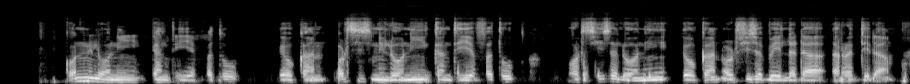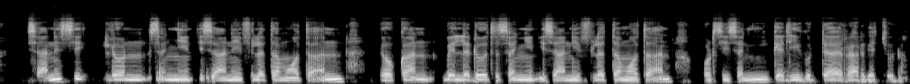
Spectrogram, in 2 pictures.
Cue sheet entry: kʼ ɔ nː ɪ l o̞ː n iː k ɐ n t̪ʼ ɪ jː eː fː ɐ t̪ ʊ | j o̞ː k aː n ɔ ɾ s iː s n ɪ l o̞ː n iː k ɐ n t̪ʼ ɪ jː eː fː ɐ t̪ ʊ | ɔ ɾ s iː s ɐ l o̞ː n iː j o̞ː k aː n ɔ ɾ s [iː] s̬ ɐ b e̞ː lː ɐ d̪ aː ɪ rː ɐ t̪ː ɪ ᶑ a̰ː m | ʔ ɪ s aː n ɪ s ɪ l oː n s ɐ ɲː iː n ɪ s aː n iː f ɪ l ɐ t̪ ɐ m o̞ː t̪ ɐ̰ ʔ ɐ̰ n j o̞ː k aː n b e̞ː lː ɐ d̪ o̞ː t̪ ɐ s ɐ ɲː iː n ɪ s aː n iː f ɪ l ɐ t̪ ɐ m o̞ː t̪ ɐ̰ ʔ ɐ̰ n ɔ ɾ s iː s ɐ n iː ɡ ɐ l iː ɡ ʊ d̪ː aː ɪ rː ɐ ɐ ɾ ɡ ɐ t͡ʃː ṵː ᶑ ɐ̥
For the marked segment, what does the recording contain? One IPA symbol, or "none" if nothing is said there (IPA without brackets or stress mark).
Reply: iː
